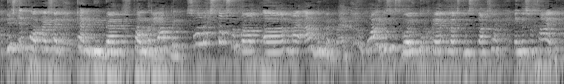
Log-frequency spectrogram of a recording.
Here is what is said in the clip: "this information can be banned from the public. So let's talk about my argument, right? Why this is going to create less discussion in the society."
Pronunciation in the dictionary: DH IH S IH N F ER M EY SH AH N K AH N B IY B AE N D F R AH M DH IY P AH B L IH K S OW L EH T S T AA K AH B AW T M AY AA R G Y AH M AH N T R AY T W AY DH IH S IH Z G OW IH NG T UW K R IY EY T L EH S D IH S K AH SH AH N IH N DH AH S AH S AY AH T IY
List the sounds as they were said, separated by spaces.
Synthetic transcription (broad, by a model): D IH S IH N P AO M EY S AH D K AH N B IY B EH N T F R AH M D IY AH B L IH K S OW L EH T S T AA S AH B AW T M AY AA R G Y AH M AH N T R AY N W AY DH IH S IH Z G OW IH NG T UW K R IY EY T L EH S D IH S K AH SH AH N IH N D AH S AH S AY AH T IY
